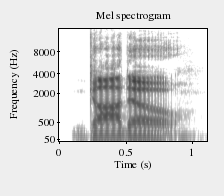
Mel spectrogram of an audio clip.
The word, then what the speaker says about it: Godot: It says it is Godot, like Godot, like God-O, like Godot.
